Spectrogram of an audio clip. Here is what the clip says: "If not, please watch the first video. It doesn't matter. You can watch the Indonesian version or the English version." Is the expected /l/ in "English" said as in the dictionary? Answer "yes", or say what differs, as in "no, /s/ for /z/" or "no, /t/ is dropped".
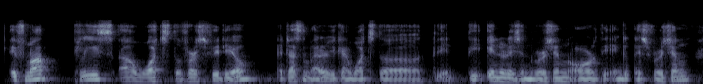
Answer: no, /n/ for /l/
